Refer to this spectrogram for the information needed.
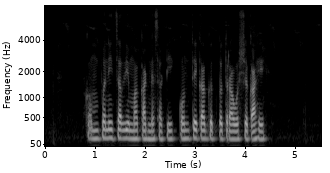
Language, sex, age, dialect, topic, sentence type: Marathi, male, 18-24, Standard Marathi, banking, question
